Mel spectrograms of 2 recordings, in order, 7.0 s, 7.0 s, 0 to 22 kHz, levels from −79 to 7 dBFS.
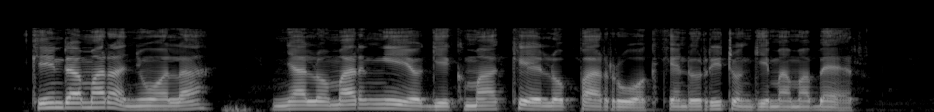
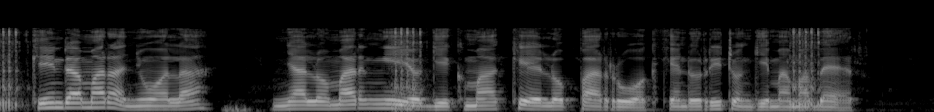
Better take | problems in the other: first | background sound (Tools); 15 dB below the speech

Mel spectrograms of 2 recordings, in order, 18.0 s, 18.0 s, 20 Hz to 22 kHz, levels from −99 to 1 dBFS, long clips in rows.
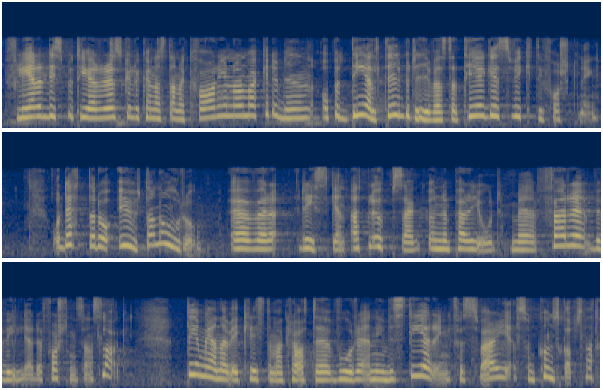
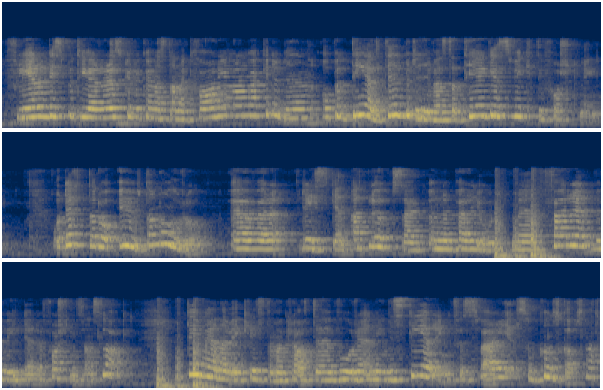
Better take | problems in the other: first | background sound (Knock / Wood); 7 dB below the speech // room echo; dies away in 0.6 s

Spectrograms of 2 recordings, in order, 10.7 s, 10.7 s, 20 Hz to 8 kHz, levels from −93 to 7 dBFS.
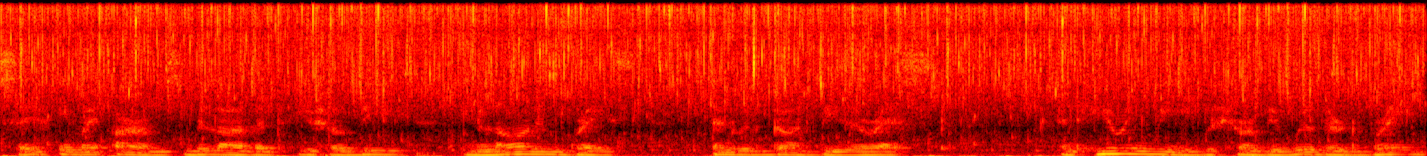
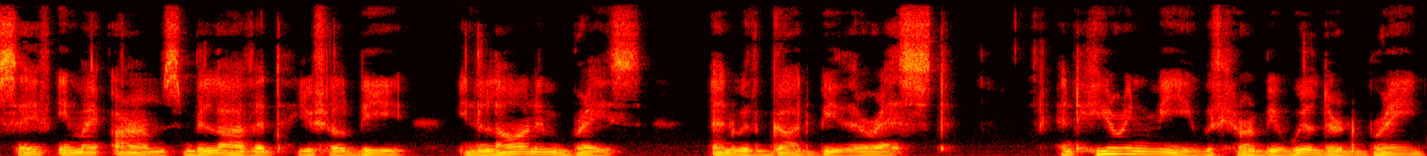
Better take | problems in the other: second | background sound (Stream); 4 dB above the speech // room echo; dies away in 0.4 s

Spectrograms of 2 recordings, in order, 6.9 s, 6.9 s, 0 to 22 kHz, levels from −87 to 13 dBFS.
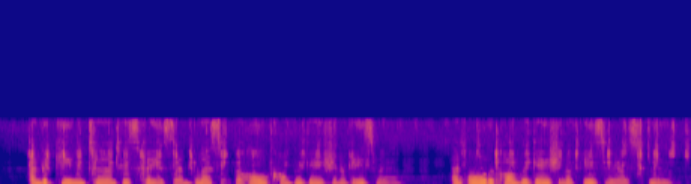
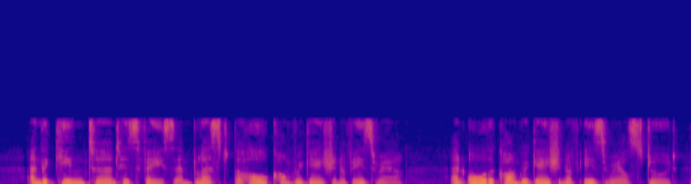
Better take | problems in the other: second | noise reduction (neural mask model Resemble Enhance denoiser)

